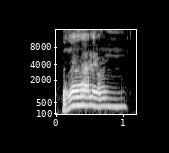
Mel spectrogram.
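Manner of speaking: high, twangy mock piano clang; ping it out like struck keys. A narrator's reading. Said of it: "went the piano".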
